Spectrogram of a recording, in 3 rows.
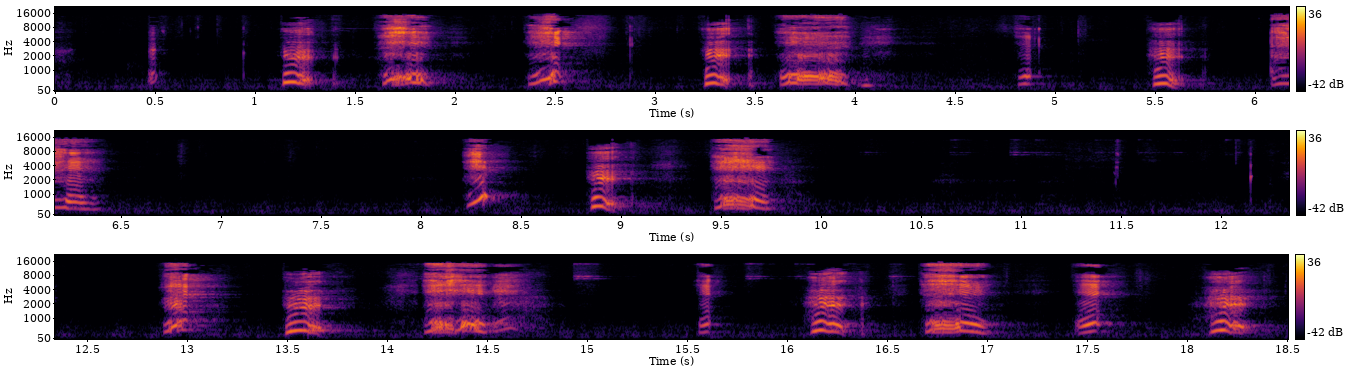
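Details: Young girl doing fake, imitated hiccups for fun while her mother copies her: repeated short, sharp, gasping hiccup sounds at about 90 per minute, mixed with laughter.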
